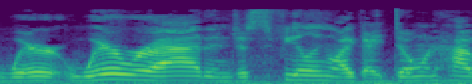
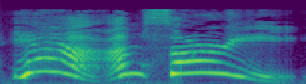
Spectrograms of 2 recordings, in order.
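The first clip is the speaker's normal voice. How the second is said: much higher, sheepish mock apology. Mom apologising to son for farting, sheepish high voice. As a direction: squeak out a guilty sorry. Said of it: "And I'm like".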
